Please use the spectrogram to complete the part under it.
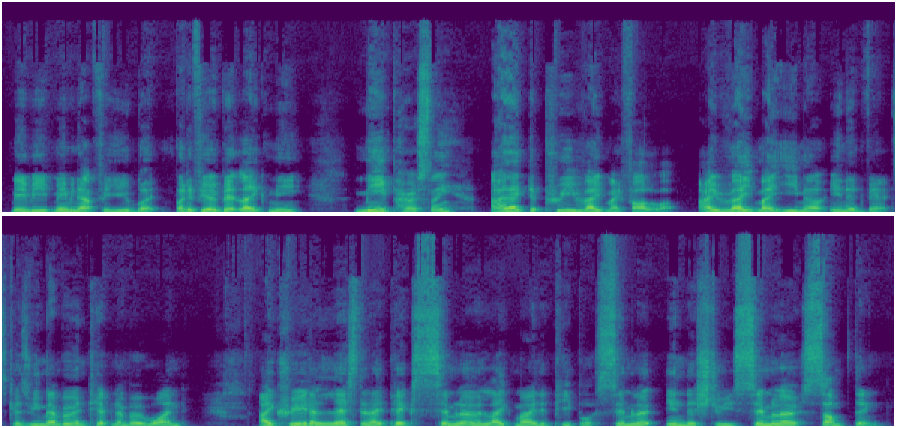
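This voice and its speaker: A man's voice: mid-range voice, fairly quick. A man giving a sales lesson, firing off rhetorical questions and acting out phone calls. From Canada. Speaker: sales trainer. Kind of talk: direct-to-camera sales lesson.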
